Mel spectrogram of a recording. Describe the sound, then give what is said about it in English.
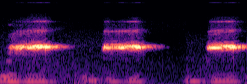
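Three quick, bright whistled notes, evenly spaced, from a widgeon duck call being blown, imitating the bird's whistle with a faint low buzz beneath each note. “But we always have a guy on a whistle.”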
